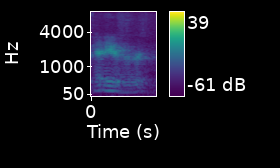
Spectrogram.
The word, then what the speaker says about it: Ayer: Well, speaking of Suicide Squad, David Ayer, is that how you say it?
